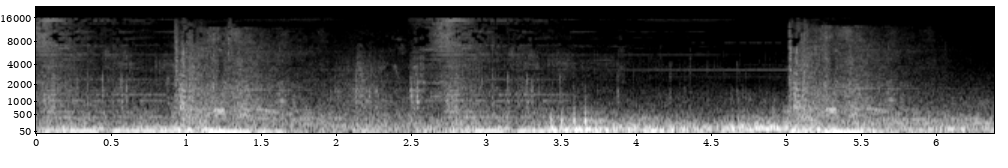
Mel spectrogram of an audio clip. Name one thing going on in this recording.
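A glowing bow releases arrows with sharp magical whooshes.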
